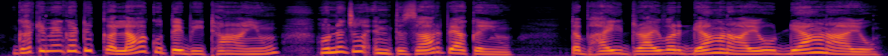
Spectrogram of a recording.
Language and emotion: Sindhi, neutral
